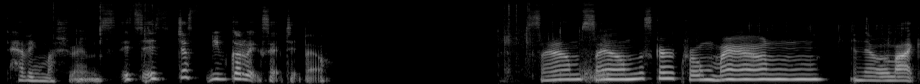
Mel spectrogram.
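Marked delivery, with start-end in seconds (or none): 5.2-8.3 drawn-out mock-American twang; poor American accent. Naming the scarecrow for a craft story, poor American accent. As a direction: stretch it out in a bad American accent. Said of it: "my really poor American accent".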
